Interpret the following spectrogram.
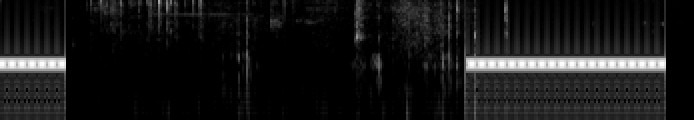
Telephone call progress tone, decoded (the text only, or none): ringback tone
